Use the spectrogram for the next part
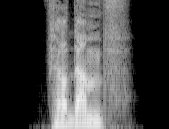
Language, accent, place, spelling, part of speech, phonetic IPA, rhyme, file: German, Germany, Berlin, verdampf, verb, [fɛɐ̯ˈdamp͡f], -amp͡f, De-verdampf.ogg
- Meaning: 1. singular imperative of verdampfen 2. first-person singular present of verdampfen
